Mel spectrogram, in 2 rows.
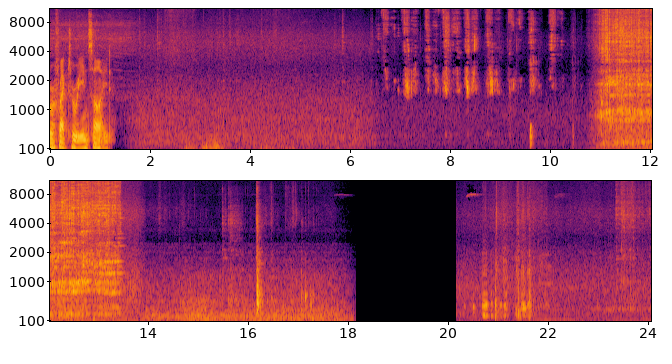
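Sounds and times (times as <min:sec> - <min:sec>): refractory scraping and tapping: 0:09.6 - 0:13.7.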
